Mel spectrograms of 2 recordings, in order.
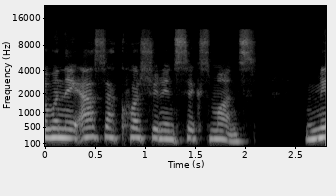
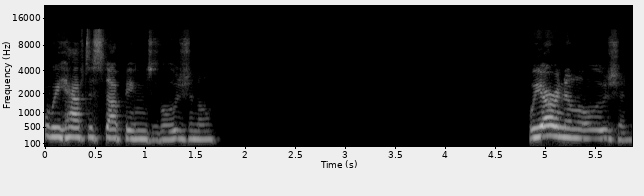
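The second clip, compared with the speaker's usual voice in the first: tearful voice, crying while speaking. A speaker who says she is being channeled, speaking tearful. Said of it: "it's coming in with tears because it hurts".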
